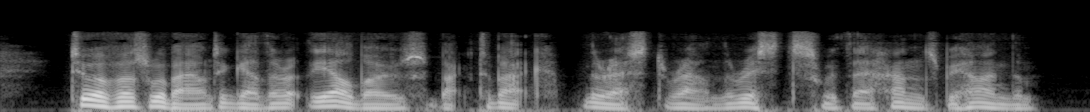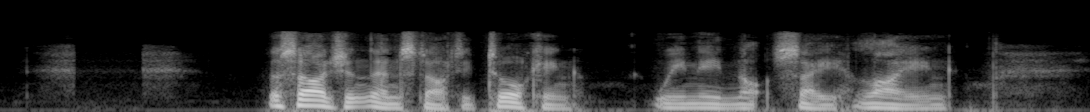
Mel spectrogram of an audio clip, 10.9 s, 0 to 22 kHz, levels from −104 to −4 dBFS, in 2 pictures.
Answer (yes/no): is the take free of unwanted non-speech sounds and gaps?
yes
